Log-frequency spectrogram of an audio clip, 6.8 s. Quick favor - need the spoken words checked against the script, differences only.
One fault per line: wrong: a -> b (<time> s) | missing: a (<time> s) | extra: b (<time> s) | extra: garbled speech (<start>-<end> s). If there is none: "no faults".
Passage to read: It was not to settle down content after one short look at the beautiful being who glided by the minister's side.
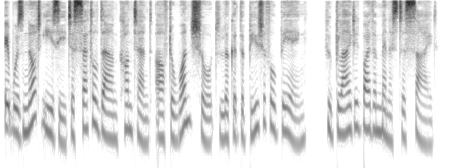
extra: easy (0.6 s)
